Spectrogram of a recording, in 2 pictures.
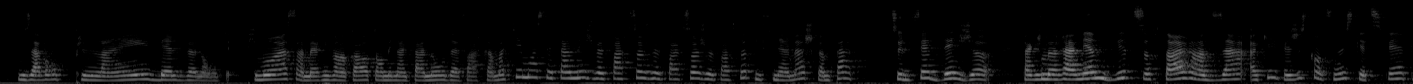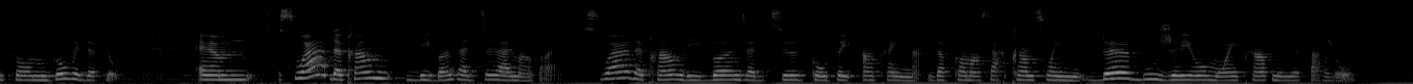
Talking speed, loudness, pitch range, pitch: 210 wpm, -45 LUFS, 200-250 Hz, 215 Hz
